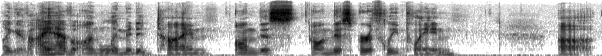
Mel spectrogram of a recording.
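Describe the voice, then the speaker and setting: A man with a fairly low voice talks casually to viewers during a gaming livestream. He is talkative and rambles through his thoughts at length. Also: expressive, slow, sharp tone. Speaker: video game livestreamer. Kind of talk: casual rambling livestream chat over gameplay.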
